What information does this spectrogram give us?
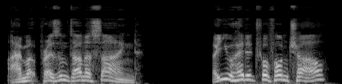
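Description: Man acting a stiff, formal naval captain, pitched up. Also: sing-song, moderate pace, breathy edge, dry recording, studio quality, heavily acted. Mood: formal, guarded. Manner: stiff, correct. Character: formal, reserved male naval captain, courteous, firm.

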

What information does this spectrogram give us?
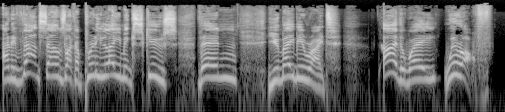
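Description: A man voicing a brash, breezy male space traveller in an audiobook, loud and flippant. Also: extremely high pitch, a little slow, no echo, studio quality, pitched above the performer's own voice, full character voice. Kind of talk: audiobook character voice.

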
